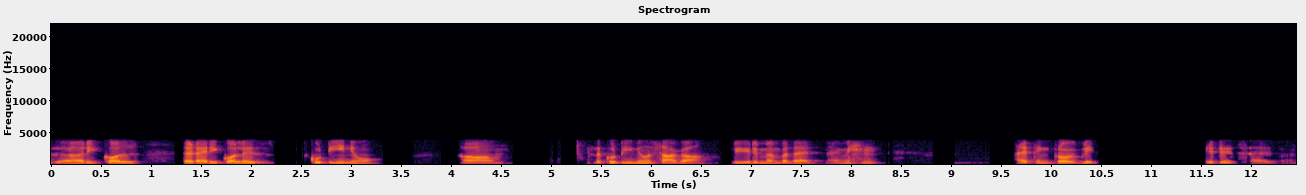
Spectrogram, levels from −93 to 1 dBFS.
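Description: The speech sits in a telephone band of 300 Hz to 3.5 kHz with nothing above 3.7 kHz, which fits G.711 mu-law telephone coding at 64 kbps working as intended, and no technical faults can be heard.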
